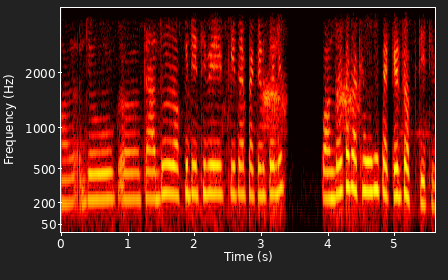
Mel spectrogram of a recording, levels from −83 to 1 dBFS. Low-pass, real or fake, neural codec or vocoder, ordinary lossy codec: 3.6 kHz; real; none; Opus, 16 kbps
